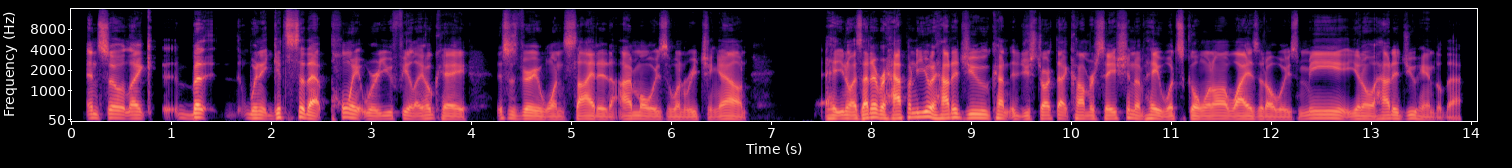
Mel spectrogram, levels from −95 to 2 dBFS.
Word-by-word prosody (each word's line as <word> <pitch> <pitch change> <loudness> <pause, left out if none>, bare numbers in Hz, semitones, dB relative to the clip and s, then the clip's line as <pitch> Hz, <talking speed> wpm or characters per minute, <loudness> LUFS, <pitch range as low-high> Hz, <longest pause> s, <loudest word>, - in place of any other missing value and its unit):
And 120 -1 -1
so, 120 -1 +2
like, 110 -1 -1
uh - - -10
but 125 +4 +4 0.3
when 115 -1 -1
it 105 - -2
gets 135 +5 0
to - - +4
that - - +3
point 135 -5 -1
where 95 -1 -2
you 95 +2 -5
feel 90 - -3
like, 90 +3 -2
"Okay, 90 -5 -1 0.3
this 105 - -2
is 105 - -4
very 95 -2 +2
one-sided, 85 +1 -1
I'm 90 +2 0
always 85 -2 -1
the 80 - -5
one 80 -1 -4
reaching 80 +1 -6
out." 90 0 +1 0.8
Hey, 100 +1 0
you 105 - +1
know, 110 - +2
has 105 - +1
that 115 +4 +6
ever 120 -5 +6
happened 115 +7 +3
to 145 - 0
you? 160 - +5
And 110 - +5
how 115 +1 +6
did 130 -3 0
you 120 -2 +1
kind 110 -1 0
did 90 - -7
you 95 - -4
start 100 0 -1
that - - 0
conversation 100 +2 -1
of, 95 - -3
"Hey, 105 -2 +2
what's 90 +1 -3
going 90 -1 0
on? 95 -1 +1
Why 90 0 +3
is 85 0 -3
it 85 - -4
always 80 0 -3
me?" 110 +2 0
You 95 +5 -3
know, 90 -1 -1
how 100 +3 -1
did 100 -2 -2
you 105 0 -3
handle 75 -4 -7
that? - - -8
100 Hz, 265 wpm, -24 LUFS, 90-110 Hz, 0.8 s, that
